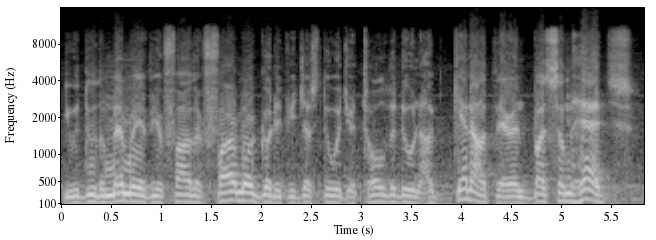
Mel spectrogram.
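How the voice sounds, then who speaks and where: An actor playing a stern, seasoned naval air commander in a military game cutscene. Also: male voice, medium pitch, fairly quick, close to an everyday voice. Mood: stern, firm. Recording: long hall reverb, faint noise.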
